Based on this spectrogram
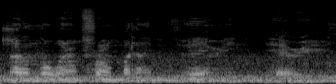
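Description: A man puts on a character voice, speaking at a moderate pace amid loud background noise.

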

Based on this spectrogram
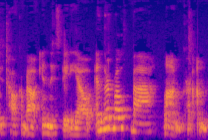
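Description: In a room with audible echo, a woman speaks in a relaxed tone with very wide pitch swings. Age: 40s. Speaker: beauty YouTuber. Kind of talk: casual vlog-style product review. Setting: home filming room. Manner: relaxed, chatty. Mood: enthusiastic, chatty. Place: home room.

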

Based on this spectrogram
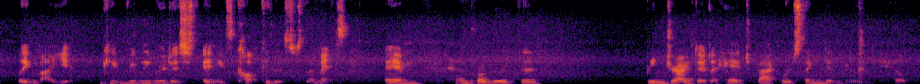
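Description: Over light background noise, a woman with a Scottish accent talks at a moderate pace with fairly even intonation. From Scotland. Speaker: guest vlogger. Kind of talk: casual talk to camera. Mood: self-deprecating, giggly. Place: home room. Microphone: webcam.

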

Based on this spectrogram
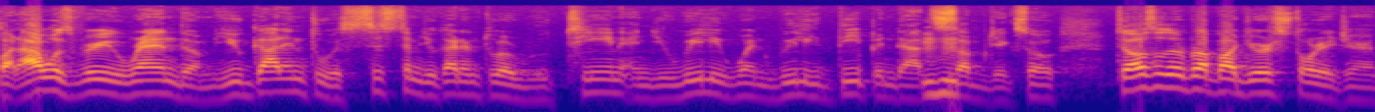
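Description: A man races along at a very fast pace with hardly any pauses, lively intonation and big swings in loudness. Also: quiet background. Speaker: show host. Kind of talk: interview host talk. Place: studio. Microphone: lapel.

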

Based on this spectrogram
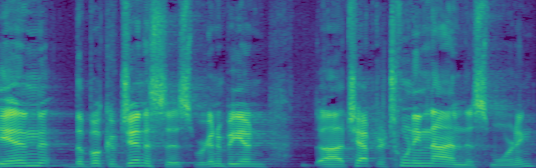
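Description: The man's tone is bright and sharp. Behind him, the background stays quiet. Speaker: pastor preaching. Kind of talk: sermon. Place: hall.

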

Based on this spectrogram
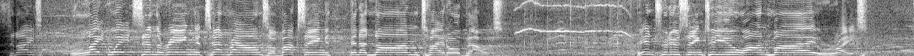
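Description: Words come out at a very slow pace, and noticeable background noise runs underneath. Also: man. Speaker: ring announcer. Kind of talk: boxing ring announcement. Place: stadium. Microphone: handheld.

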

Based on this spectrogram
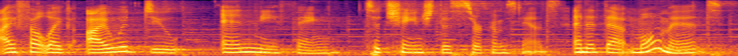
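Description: A woman with an American accent talks at a moderate pace and medium pitch. Her pitch varies an ordinary amount, with faint music in the background. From US small town. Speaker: keynote speaker. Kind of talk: keynote speech mixed with interview. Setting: conference stage with audience. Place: hall. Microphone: handheld.

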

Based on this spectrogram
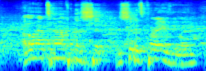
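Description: A man's voice amid loud background noise and audible room echo. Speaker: stand-up comedian. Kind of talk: stand-up comedy set. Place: bar. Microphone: handheld.

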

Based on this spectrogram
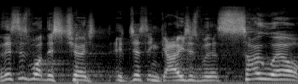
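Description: A man's high-pitched voice at a moderate pace, fairly bright in tone, with ordinary pitch variation

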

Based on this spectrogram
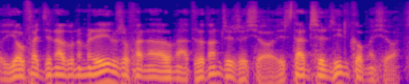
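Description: A man with a very deep, low pitch and a dark, mellow tone uses ordinary pitch variation in a quiet background. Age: 60s. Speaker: stage actor. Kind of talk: post-show talk with audience; panel discussion answer. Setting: theatre stage with audience. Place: stage. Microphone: handheld.

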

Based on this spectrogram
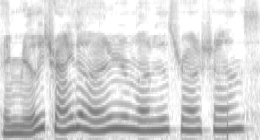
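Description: In a put-on character voice, the speaker talks at a moderate pace. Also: female-sounding voice, fairly high pitch for a woman. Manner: mocking.

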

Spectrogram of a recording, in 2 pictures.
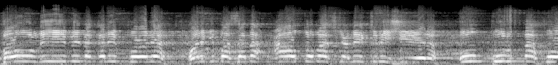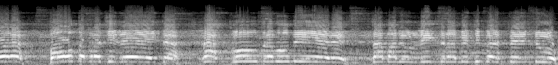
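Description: The speech moves at a fairly slow pace. Light background noise and audible room echo are present. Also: man, extremely high pitch for a man. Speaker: rodeio commentator. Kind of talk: sports commentary. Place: stadium.

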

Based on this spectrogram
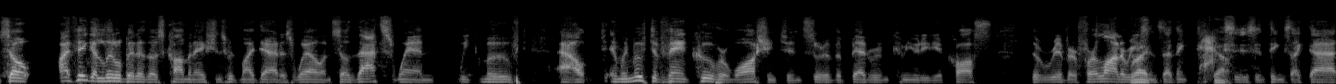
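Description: A man of medium pitch with an American accent, fairly quick pace, bright, sharp tone, fairly even intonation and big swings in loudness, over a quiet background. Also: dry sound with no echo. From Pacific Northwest, USA. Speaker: sports broadcaster. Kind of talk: interview answer. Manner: casual, conversational. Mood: reflective, relaxed storytelling.

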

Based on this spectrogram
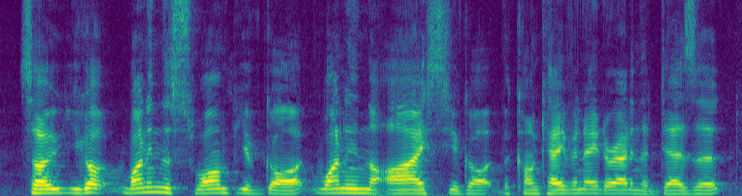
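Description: A man with an Australian accent, fairly high-pitched, at a moderate pace with hardly any pauses. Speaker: gaming streamer. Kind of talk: casual chat. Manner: animated.

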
